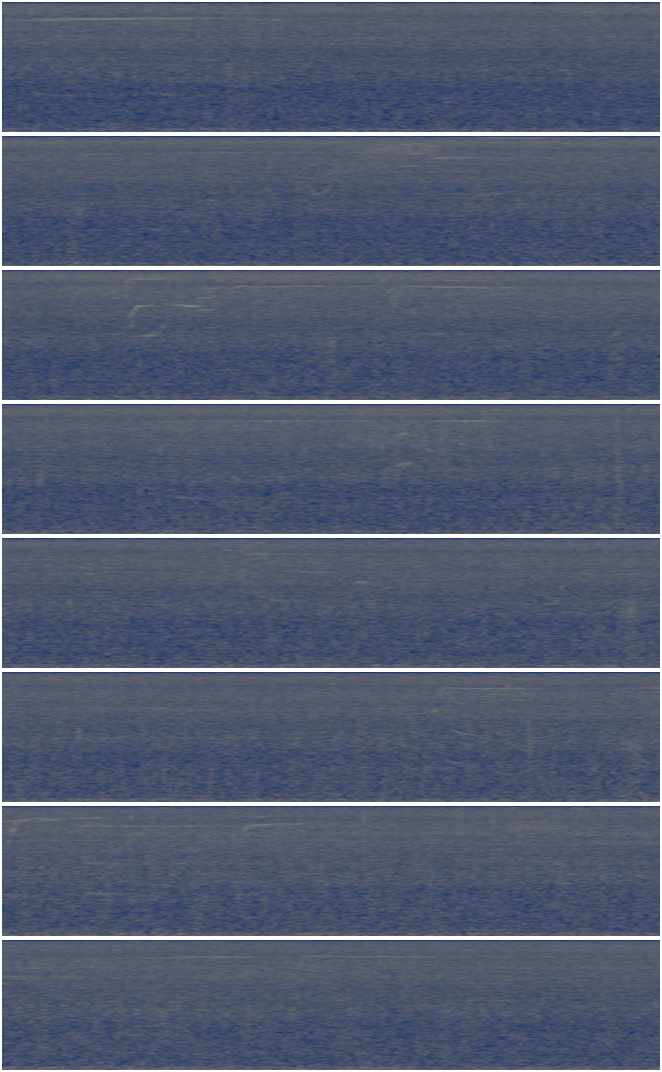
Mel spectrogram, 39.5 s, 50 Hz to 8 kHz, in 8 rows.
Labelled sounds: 0.0	1.6	killer whale, southern resident, 4.6 to 6.0 kHz
10.7	11.6	killer whale, southern resident, 1.7 to 4.3 kHz
27.9	28.6	killer whale, southern resident, 4.5 to 6.3 kHz
29.5	30.4	killer whale, southern resident, 4.1 to 6.0 kHz
31.3	31.9	killer whale, southern resident, 4.1 to 6.2 kHz

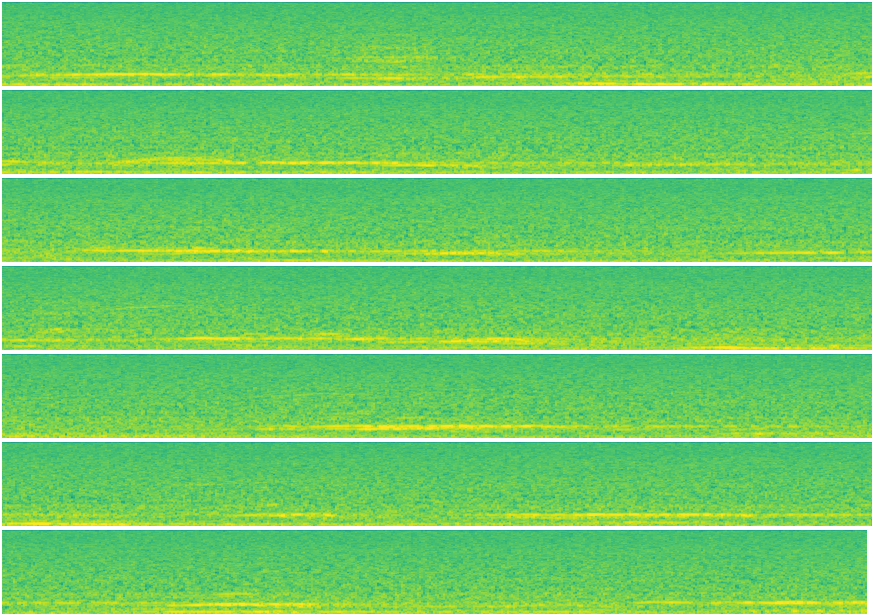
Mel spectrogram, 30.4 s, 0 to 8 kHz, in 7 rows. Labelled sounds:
13.6	13.9	humpback whale, 1.6 to 1.9 kHz

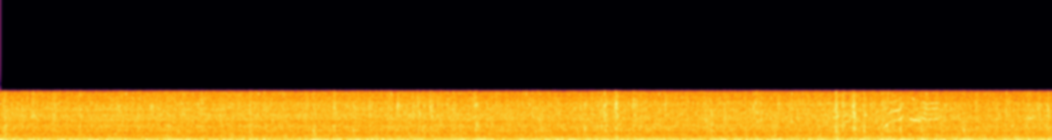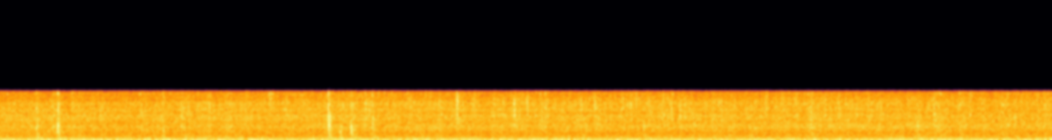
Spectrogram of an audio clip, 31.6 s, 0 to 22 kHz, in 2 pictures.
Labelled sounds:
13.2	14.2	killer whale, southern resident, 1.1 to 7.0 kHz
15.3	15.7	killer whale, 3.2 to 3.8 kHz

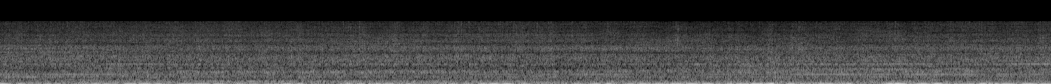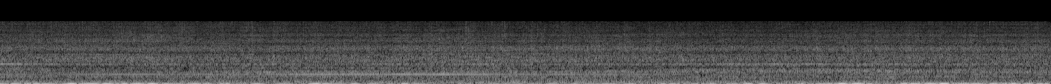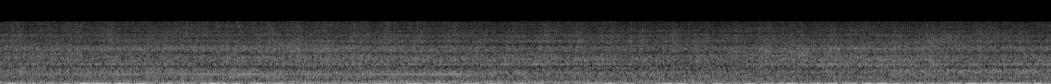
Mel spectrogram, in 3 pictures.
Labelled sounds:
10.8	11.1	vessel noise, 4.5 to 4.7 kHz

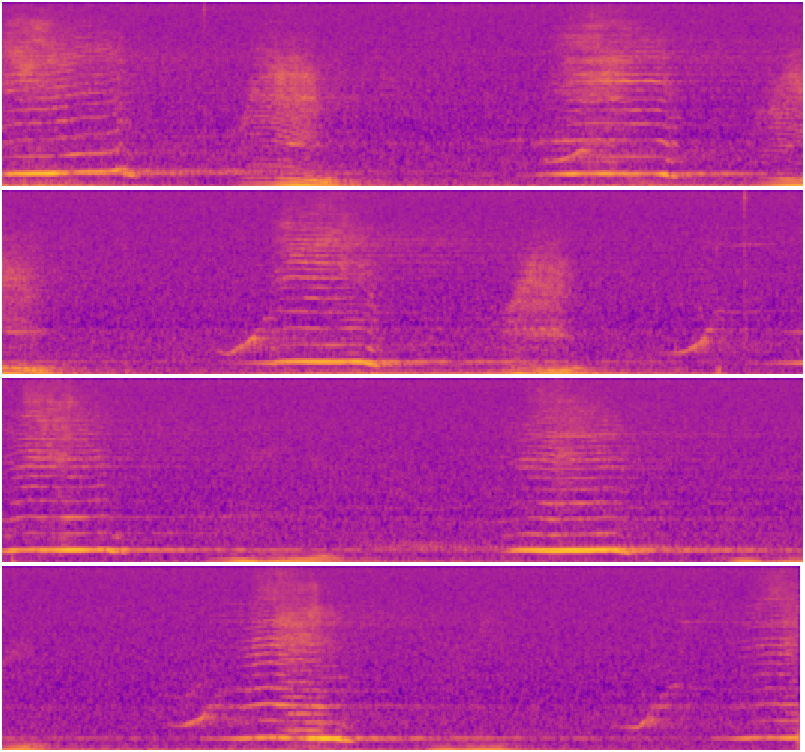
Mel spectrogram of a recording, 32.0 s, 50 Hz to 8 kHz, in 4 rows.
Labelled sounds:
0.0	1.1	humpback whale, 1.1 to 3.9 kHz
2.5	3.0	humpback whale, 1.6 to 2.5 kHz
5.5	6.7	humpback whale, 0.80 to 3.8 kHz
7.6	8.3	humpback whale, 1.1 to 2.1 kHz
10.8	11.8	humpback whale, 0.80 to 6.1 kHz
13.1	13.5	humpback whale, 1.0 to 1.8 kHz
15.3	16.9	humpback whale, 0.80 to 5.9 kHz
21.1	22.2	humpback whale, 0.96 to 4.9 kHz
26.4	27.5	humpback whale, 0.80 to 4.0 kHz
30.5	31.9	humpback whale, 0.80 to 4.6 kHz

